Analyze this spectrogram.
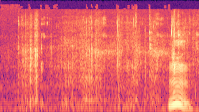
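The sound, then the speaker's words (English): Crunchy cereal with marshmallows being chewed: a few faint crunching bites, then a louder, fuller crunch near the end. “But you got the marshmallow. Right. Boy, that is crunchy. That's good and crunchy.”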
